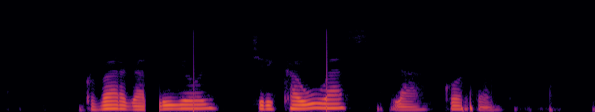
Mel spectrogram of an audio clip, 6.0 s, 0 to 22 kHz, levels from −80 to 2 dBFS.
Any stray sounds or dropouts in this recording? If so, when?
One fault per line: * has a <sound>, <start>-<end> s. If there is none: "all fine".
* has a dropout, 1.4-1.6 s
